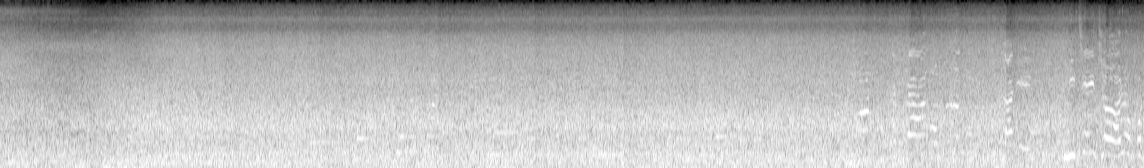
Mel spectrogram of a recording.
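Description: Water rushes beneath a footbridge in the Darjeeling hills of North Bengal, a loud, steady broadband roar that fills the whole stretch without letting up.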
